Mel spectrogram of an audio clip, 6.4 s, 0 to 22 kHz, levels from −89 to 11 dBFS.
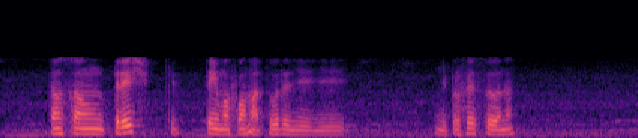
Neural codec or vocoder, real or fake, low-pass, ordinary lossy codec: none; real; 7.2 kHz; AAC, 16 kbps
